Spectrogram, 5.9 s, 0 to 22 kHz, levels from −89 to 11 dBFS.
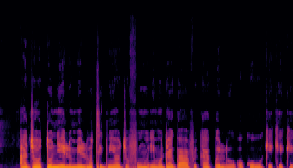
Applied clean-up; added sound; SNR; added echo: none; none; none; none.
